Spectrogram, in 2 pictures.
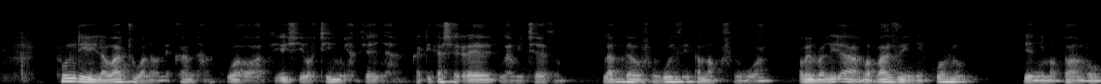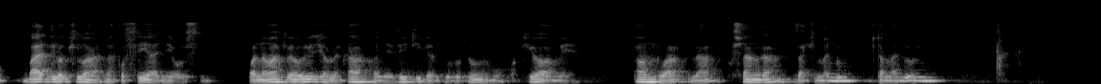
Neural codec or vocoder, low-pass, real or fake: codec, 16 kHz, 2 kbps, FunCodec, trained on LibriTTS, 25 frames a second; 7.2 kHz; fake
